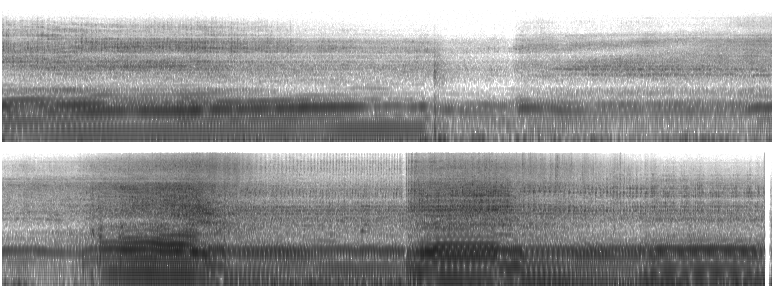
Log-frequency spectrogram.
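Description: Car engine revving up and down as the car is driven around a dirt track. It grows louder about halfway through as the car comes closer, with the hiss of tyres on dirt over the engine during the nearest passes.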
